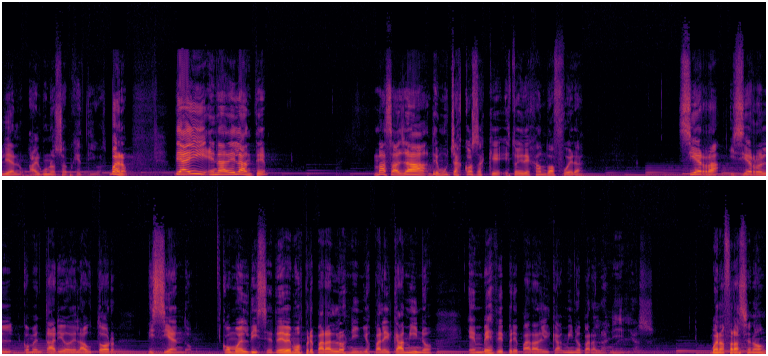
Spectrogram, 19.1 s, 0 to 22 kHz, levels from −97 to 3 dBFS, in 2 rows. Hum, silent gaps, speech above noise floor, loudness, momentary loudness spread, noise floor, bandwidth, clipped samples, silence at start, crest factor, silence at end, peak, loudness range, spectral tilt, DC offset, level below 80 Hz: none; none; 31 dB; -35 LUFS; 21 LU; -66 dBFS; 18.5 kHz; under 0.1%; 0 s; 22 dB; 0 s; -14 dBFS; 6 LU; -4 dB/octave; under 0.1%; -76 dBFS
